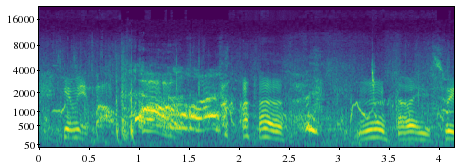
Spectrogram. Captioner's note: grunts and laughs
